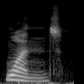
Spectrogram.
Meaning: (determiner) Belonging to one; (contraction) Contraction of one + is
- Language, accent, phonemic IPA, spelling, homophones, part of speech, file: English, US, /wʌnz/, one's, ones / once, determiner / contraction, En-us-one's.ogg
